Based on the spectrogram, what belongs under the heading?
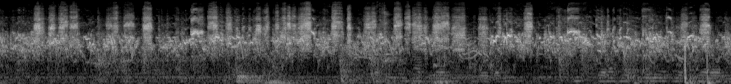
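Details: Two male Australian budgerigars chattering: rapid, sharp, high chirps and clicks in a steady twittering flow, with occasional louder squawky notes.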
